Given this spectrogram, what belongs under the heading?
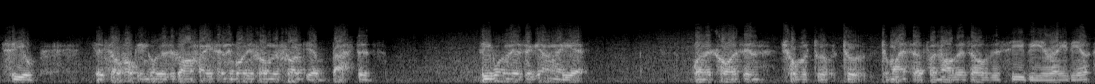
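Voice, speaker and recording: An angry English man ranting confrontationally and repetitively over CB radio, swearing often. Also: on the low side. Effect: CB radio transmission. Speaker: CB radio user. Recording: noisy, muffled vintage CB radio recording.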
